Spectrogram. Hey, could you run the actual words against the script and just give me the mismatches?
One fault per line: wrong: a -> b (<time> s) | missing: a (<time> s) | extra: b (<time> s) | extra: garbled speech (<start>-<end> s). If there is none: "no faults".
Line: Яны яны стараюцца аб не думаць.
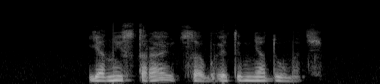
missing: яны (1.2 s)
extra: гэтым (2.2 s)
